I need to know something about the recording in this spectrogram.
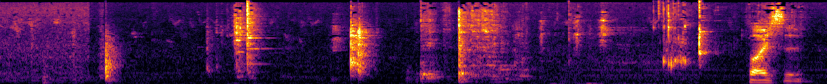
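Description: Chopsticks clink against a porcelain bowl.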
